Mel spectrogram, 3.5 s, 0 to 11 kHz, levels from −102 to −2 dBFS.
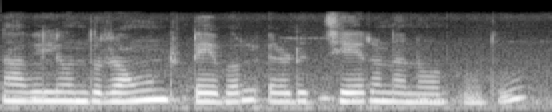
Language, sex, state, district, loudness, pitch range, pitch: Kannada, female, Karnataka, Bangalore, -13 LUFS, 225-240 Hz, 230 Hz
